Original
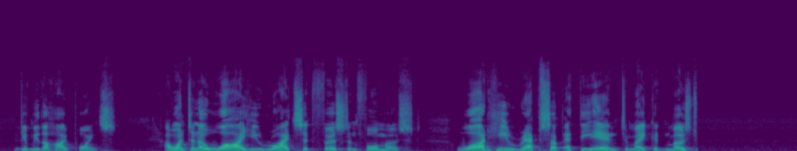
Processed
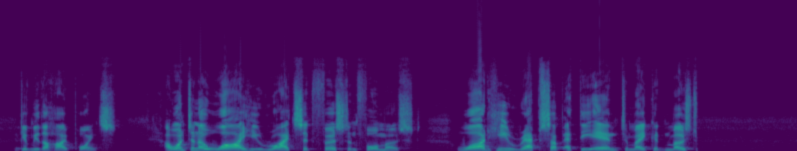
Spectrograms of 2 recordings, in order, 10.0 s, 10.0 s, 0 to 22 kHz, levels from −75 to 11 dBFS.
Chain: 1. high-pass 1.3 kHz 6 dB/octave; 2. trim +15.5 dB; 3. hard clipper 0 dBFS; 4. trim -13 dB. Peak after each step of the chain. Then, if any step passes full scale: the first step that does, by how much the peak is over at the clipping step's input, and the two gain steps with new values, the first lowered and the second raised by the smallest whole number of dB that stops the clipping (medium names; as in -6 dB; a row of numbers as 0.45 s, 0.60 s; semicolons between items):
-11.0 dBFS, +4.5 dBFS, 0.0 dBFS, -13.0 dBFS; step 2, 4.5 dB; step 2 +10.5 dB, step 4 -8 dB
